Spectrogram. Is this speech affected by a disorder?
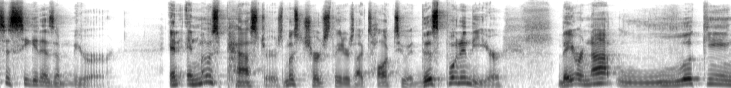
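No.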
